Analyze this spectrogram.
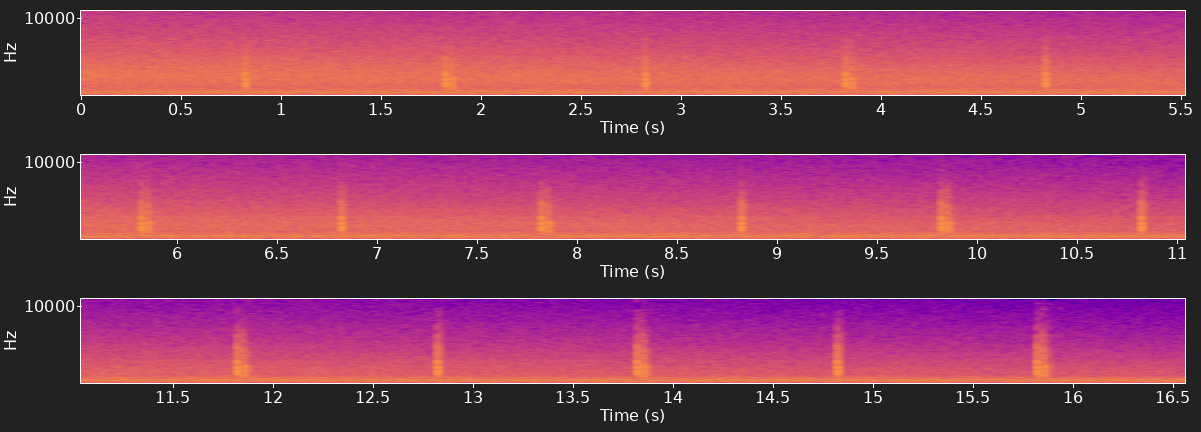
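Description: Metronome ticking once a second, counting out the slow exhale of the breathing exercise, over a steady rushing hiss.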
